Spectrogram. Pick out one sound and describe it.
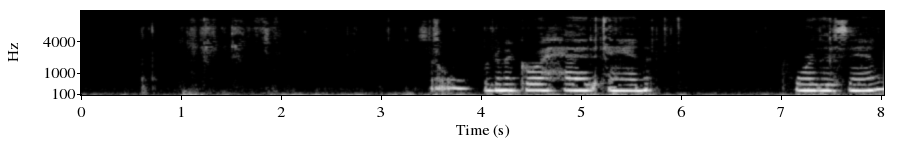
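Paper crinkles softly as it is folded and handled.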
